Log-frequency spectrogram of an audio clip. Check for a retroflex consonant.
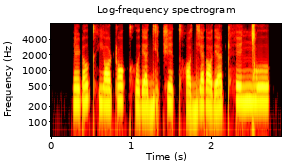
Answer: present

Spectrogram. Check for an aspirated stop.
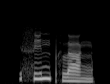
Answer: present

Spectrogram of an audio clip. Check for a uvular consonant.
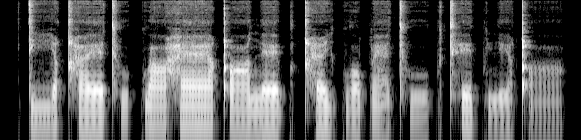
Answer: present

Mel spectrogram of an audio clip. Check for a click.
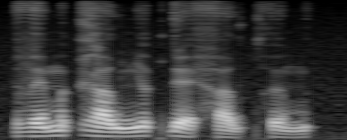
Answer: absent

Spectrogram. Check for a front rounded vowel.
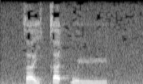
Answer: present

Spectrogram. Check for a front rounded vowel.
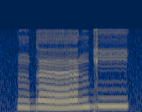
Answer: present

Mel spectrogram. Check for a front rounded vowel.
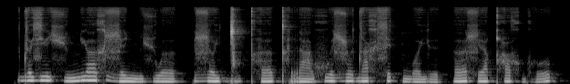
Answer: absent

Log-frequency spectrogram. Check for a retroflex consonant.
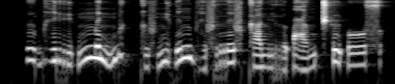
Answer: absent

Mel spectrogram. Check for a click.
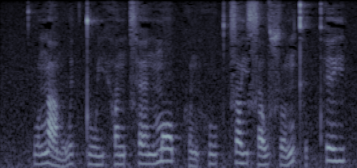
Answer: absent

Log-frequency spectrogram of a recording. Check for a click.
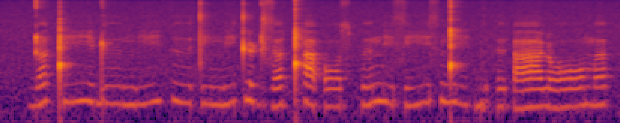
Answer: present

